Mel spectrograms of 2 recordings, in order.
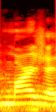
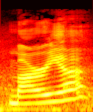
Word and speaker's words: Maarja: Maria? – Yes. – You say, excellent. Maria. – So you spell it M-A-A-R-J-A, but you say it Maria.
